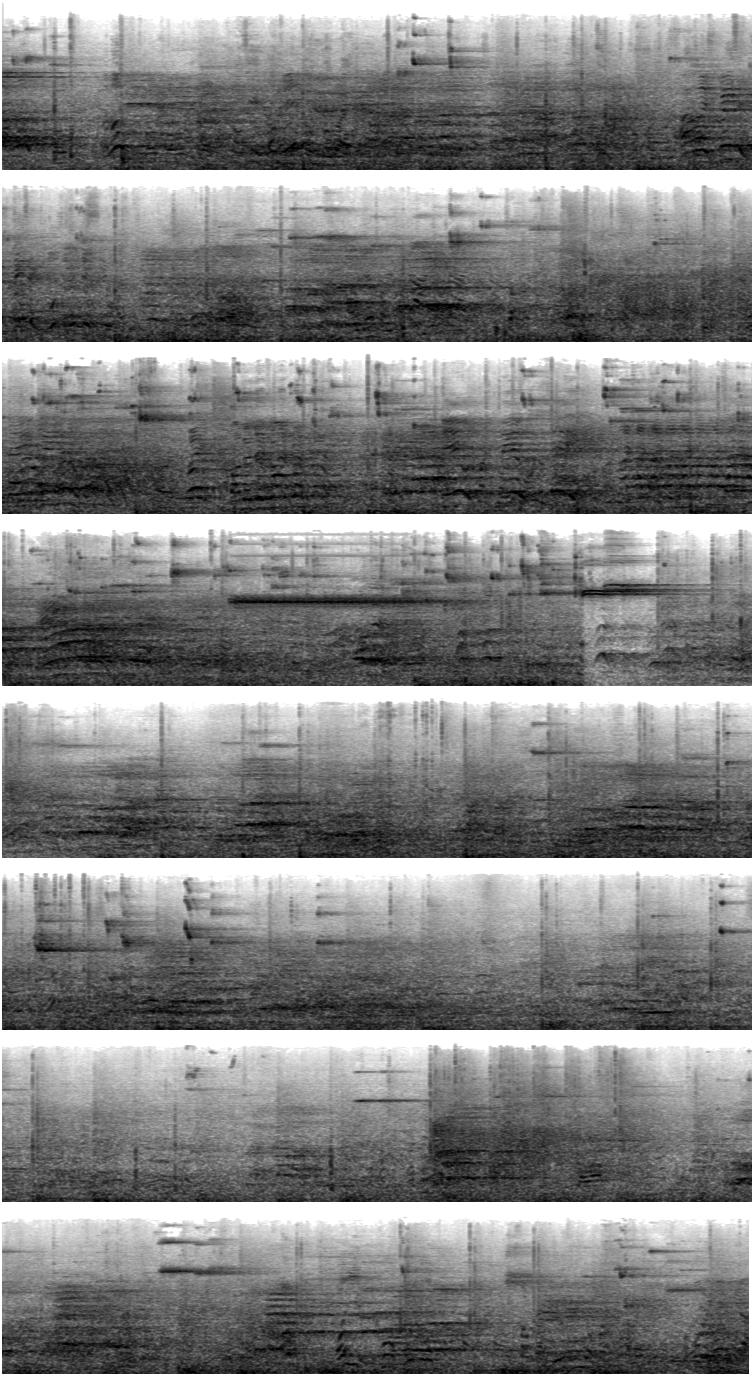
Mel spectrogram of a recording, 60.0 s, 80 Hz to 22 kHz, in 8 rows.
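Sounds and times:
players calling out: 0.0 - 29.4
referee's whistle: 24.6 - 29.3
basketball bouncing on wooden court: 42.9 - 43.2, 44.6 - 46.1.

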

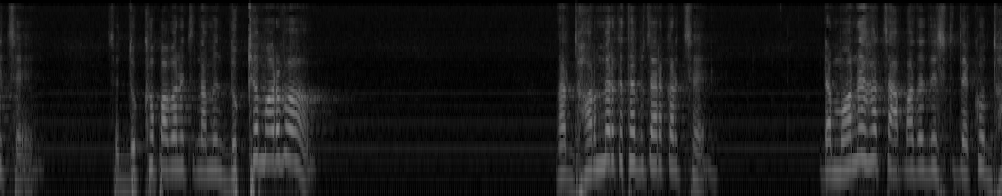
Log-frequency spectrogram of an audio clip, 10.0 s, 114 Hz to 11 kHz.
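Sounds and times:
voice: 0.0 - 0.4, 1.1 - 3.3, 5.6 - 7.2, 8.2 - 10.0
electrical mains hum: 0.0 - 10.0.

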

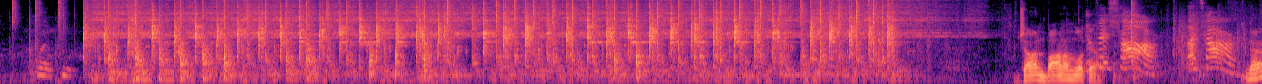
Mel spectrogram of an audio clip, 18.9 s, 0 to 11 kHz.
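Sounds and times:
toy drum kit beaten with drumsticks: 0.0 - 13.9
thin cymbal ringing: 1.2 - 15.0.

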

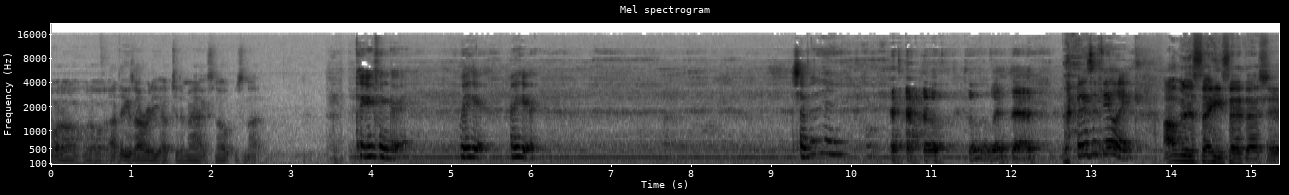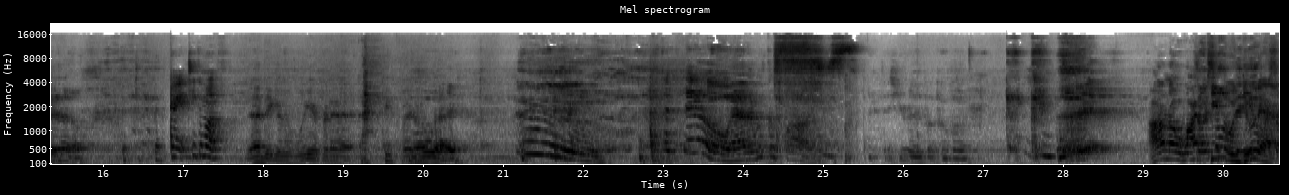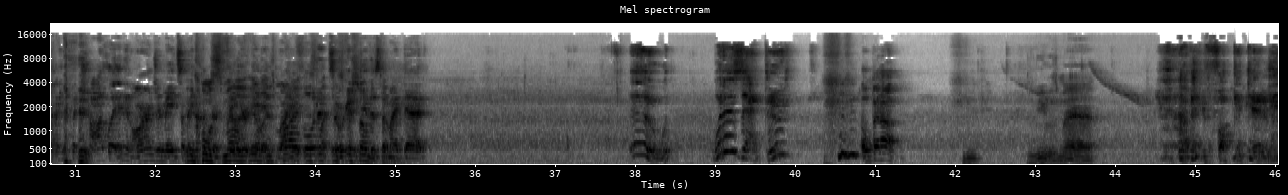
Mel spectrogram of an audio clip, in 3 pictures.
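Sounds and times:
steady low hum: 0.0 - 46.0
man clearing his throat: 10.6 - 11.2, 27.3 - 28.8
faint hiss: 33.8 - 46.0.

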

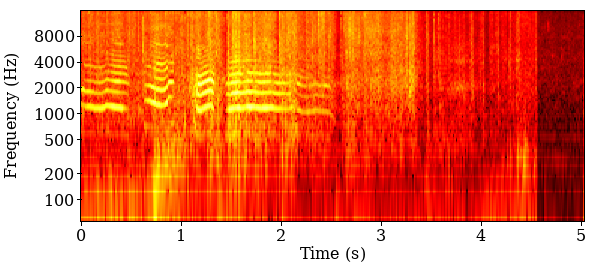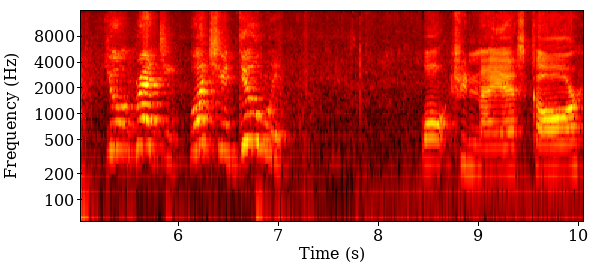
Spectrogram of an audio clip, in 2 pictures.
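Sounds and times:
sled sliding over snow: 0.0 - 4.6.

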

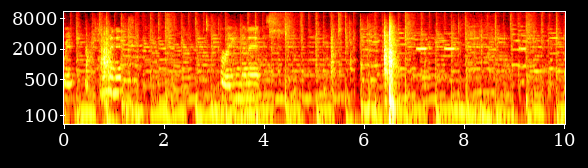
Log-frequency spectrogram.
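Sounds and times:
background music: 0.0 - 10.0
microwave door shutting: 6.4 - 6.9
microwave keypad beeps: 6.9 - 8.0.

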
